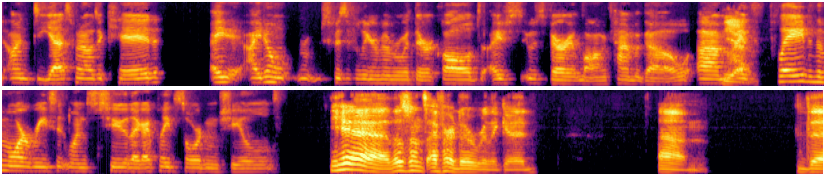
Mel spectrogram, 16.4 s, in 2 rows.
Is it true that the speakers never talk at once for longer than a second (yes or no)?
yes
